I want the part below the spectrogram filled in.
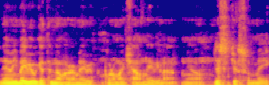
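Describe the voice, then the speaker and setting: A man's very deep, low voice with vocal fry. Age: 60s. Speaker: vlogger. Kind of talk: casual talk to camera.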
